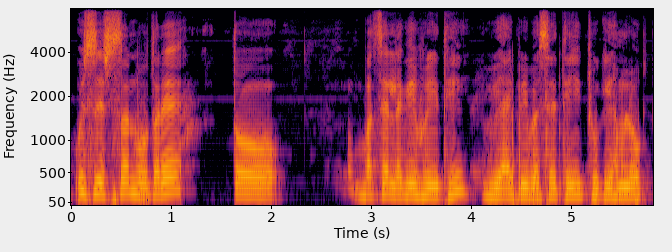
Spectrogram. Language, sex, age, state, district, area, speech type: Hindi, male, 60+, Uttar Pradesh, Jaunpur, rural, spontaneous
